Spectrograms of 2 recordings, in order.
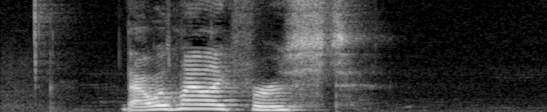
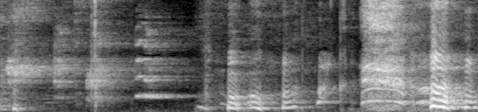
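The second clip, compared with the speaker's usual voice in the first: high, wheezy fit of giggles; long high laugh; 13 semitones higher, 4 dB louder than usual. Real, not acted. Laughing before admitting she cried, high giggles.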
